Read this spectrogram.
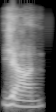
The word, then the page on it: yarn: Indian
